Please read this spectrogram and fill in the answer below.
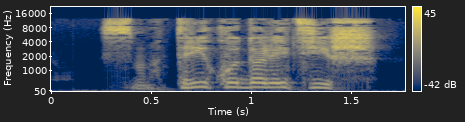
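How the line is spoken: Hissed. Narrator (Russian): прошипел

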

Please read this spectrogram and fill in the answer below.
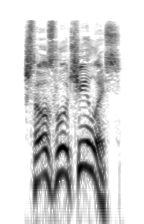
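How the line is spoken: Shouting from above. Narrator (Russian): крикнул я сверху

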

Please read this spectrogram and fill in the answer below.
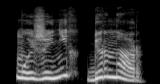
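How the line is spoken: Exclamation. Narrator (Russian): воскликнула Кейтлин

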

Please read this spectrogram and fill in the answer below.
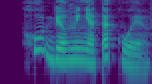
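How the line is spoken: Snorting. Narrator (Russian): фыркнула Эветта

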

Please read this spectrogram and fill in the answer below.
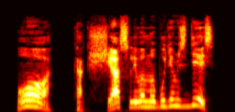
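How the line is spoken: Joyful cry. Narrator (Russian): радостно вскричала она

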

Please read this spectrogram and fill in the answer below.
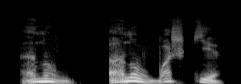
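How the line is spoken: Moaning. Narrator (Russian): простонал он

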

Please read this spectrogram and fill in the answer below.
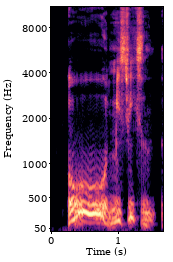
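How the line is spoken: Rat's exclamation. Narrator (Russian): воскликнула крыса

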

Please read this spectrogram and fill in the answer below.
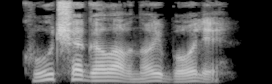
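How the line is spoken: Tired, smiling. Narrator (Russian): устало улыбнулся Егор

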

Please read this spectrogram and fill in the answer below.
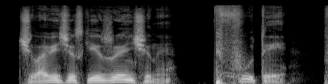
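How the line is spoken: Disdainful snort. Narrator (Russian): фыркнул Аскольд

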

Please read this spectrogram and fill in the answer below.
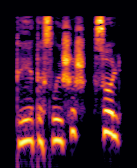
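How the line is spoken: Uncertain whisper. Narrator (Russian): Девушка неуверенно прошептала

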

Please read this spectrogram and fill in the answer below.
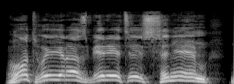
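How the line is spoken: Shout. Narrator (Russian): прокричал Бекулага

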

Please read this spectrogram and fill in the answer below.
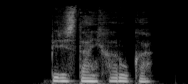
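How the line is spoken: Quiet. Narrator (Russian): тихо сказал бойфренд

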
